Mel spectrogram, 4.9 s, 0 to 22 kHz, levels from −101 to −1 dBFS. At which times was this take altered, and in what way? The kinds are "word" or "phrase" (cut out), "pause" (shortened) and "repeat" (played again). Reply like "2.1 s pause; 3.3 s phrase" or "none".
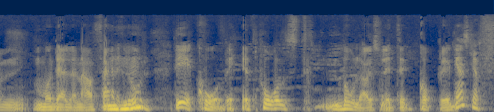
3.8 s word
